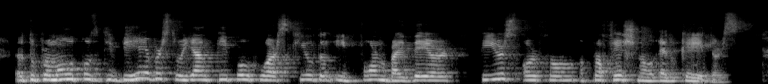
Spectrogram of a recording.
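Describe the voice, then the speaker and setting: Speaking at a fairly quick pace with an Albanian accent, the voice shows ordinary pitch variation. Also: man. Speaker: youth organization director. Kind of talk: panel talk. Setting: video call. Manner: halting.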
